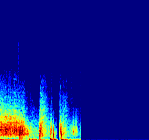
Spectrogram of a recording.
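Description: Loud rock music plays and then cuts off abruptly.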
